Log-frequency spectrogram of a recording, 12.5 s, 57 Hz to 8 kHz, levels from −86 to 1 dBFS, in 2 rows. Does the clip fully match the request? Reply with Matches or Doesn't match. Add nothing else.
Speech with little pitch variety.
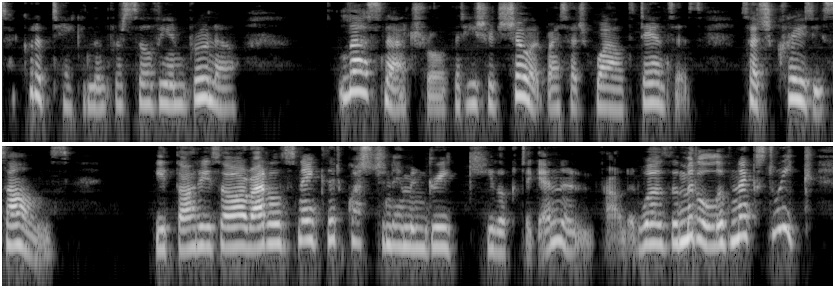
Doesn't match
